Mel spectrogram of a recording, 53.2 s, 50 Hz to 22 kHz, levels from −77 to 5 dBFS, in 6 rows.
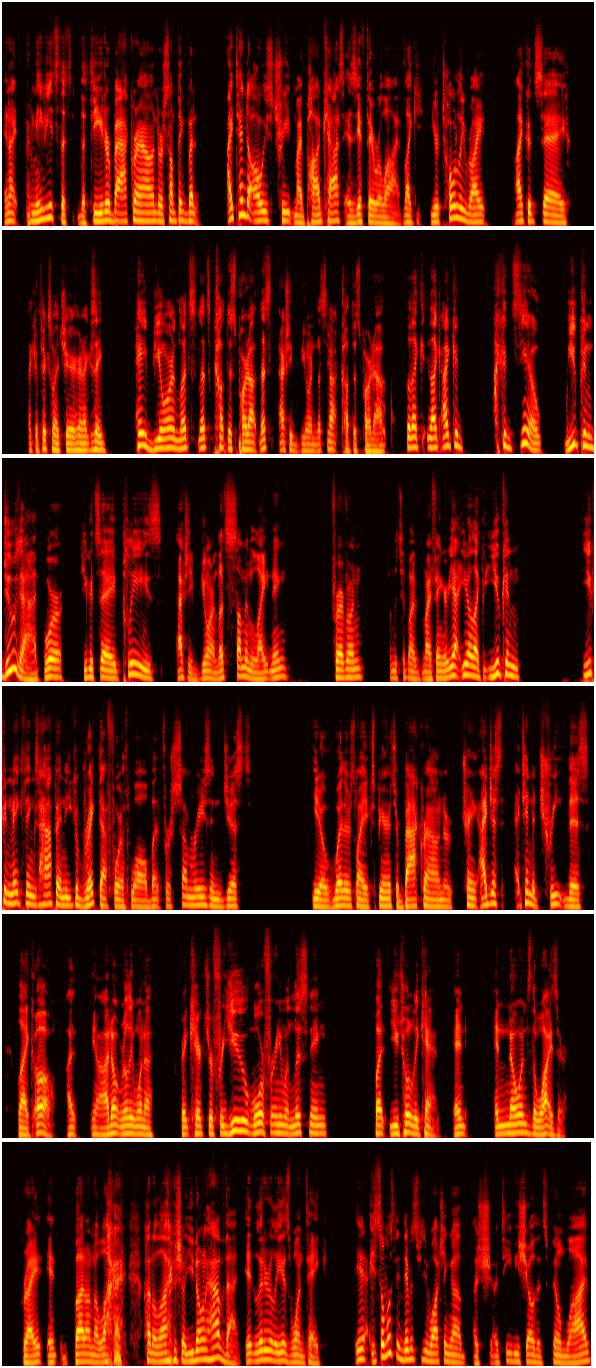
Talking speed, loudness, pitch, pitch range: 215 wpm, -24 LUFS, 135 Hz, 115-150 Hz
